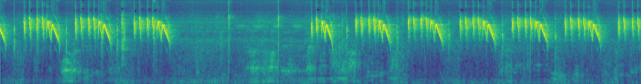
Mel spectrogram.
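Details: Bar-winged prinia in rapid 'nembak rapat' song: quick series of high, down-slurred whistled notes, around ten in all, grouped in runs with short pauses and quiet low chattering in the gaps.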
